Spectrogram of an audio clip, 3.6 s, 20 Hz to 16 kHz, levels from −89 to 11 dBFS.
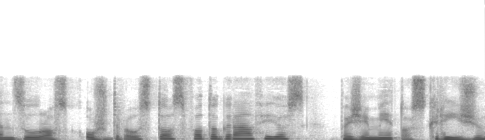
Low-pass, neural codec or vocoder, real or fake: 7.2 kHz; codec, 16 kHz, 0.8 kbps, ZipCodec; fake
